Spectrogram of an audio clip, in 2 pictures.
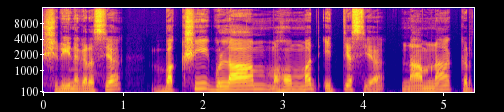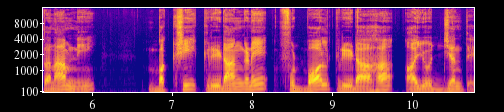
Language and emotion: Sanskrit, neutral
